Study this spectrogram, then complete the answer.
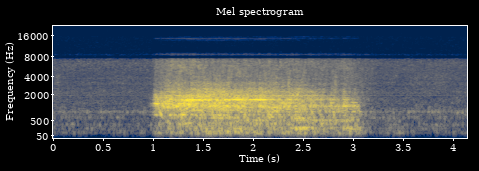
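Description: A rushing whoosh plays as a video game's warp sequence runs.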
